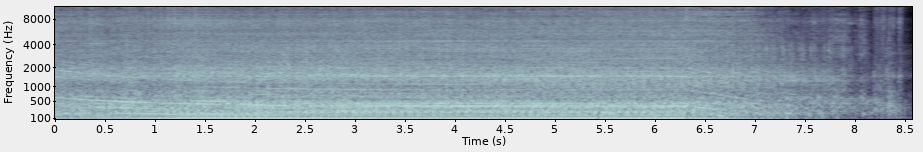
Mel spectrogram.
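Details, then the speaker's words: John Deere 318 garden tractor with Onan B43G twin after OEM points and condenser and full tune-up (plugs, wires, filters, oil, timing, carb adjusted): steady even beat, revs smoothly, shuts down cleanly, running good. "So we've got this one running good."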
